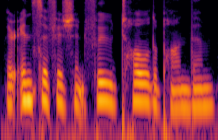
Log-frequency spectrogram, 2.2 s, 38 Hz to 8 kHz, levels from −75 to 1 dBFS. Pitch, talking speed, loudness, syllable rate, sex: 145 Hz, 165 wpm, -18 LUFS, 4.7 syllables/s, female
